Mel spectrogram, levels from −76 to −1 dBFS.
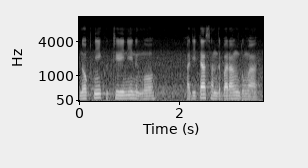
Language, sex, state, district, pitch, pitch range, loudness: Garo, male, Meghalaya, South Garo Hills, 115 Hz, 110-125 Hz, -20 LUFS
